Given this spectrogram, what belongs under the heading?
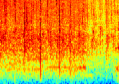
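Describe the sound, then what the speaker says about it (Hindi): Studio audience applause on a comedy talk show, a short, steady burst of many hands clapping at moderate loudness with no voices over it. "तालियां बजती रहनी चाहिए"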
